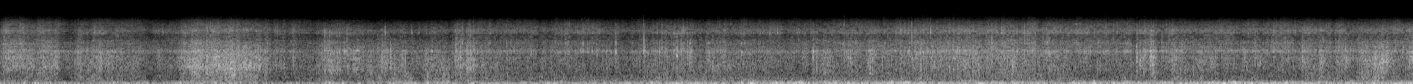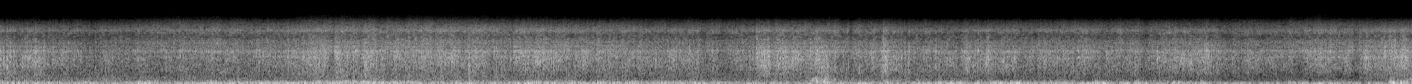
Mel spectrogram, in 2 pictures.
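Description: Skis hissing and scraping over packed snow during a downhill run, with heavy wind rumble on the microphone. The scraping swells and fades several times.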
